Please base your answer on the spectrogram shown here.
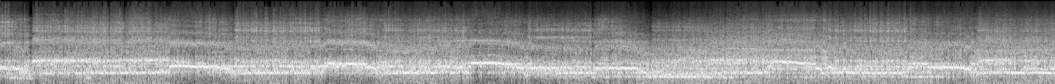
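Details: Howler monkeys (bugio) roaring in a dense, continuous chorus: deep, rough, wavering tones rising and falling in overlapping bands, with no pauses and a steady wall of sound throughout.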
